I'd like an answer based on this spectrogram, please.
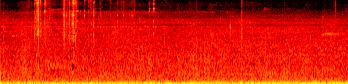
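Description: Steady low rumble, with a few sharp clicks and a jingling rattle in the first second and a half, and a faint high chirp near the end.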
